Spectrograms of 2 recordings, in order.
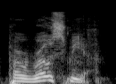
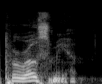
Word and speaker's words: parosmia: I think it's pronounced parosmia. I have parosmia.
